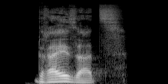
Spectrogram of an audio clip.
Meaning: rule of three
- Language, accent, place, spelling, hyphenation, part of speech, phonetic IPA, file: German, Germany, Berlin, Dreisatz, Drei‧satz, noun, [ˈdʁaɪ̯ˌzat͡s], De-Dreisatz.ogg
